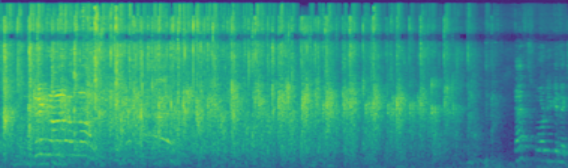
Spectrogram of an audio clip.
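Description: Audience applause at a debate club meeting, a dense burst of clapping that starts loud and close and slowly thins and fades over several seconds, with a voice breaking in near the end.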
